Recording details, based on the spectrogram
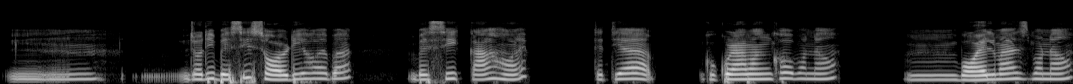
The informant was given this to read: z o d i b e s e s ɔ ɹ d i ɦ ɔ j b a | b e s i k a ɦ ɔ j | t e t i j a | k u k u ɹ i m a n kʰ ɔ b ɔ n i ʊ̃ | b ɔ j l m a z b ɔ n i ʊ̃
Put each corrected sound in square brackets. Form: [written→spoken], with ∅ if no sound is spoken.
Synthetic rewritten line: z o d i b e s [e→i] s ɔ ɹ d i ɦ ɔ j b a | b e s i k a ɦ ɔ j | t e t i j a | k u k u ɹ [i→a] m a [n→ŋ] kʰ ɔ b ɔ n [i→a] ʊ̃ | b ɔ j l m a z b ɔ n [i→a] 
